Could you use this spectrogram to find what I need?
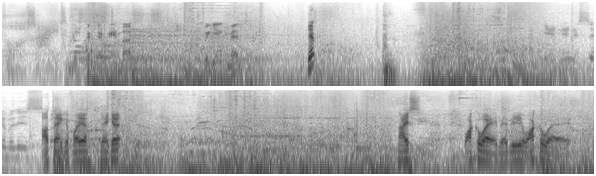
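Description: Fantasy game effects whoosh, blast and clash.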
